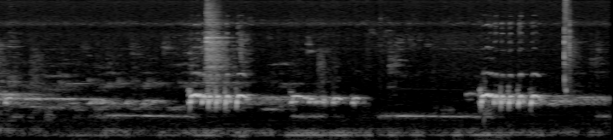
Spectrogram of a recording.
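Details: Local zebra doves calling to each other in the morning over a constant low rumbling background: three loud bursts of rapid pulsed coos, with softer lower sustained notes from another bird between them.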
